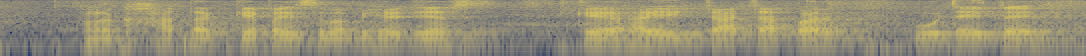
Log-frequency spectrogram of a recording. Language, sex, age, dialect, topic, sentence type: Magahi, male, 18-24, Western, banking, question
